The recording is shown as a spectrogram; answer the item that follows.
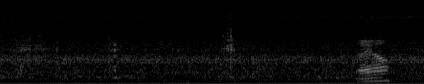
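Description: Quiet outdoor background with a faint, steady high-pitched hum. Near the end comes a short call in a man's voice.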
